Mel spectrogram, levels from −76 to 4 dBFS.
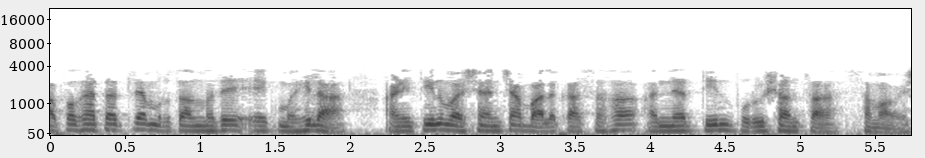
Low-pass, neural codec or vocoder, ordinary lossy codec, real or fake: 3.6 kHz; none; none; real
